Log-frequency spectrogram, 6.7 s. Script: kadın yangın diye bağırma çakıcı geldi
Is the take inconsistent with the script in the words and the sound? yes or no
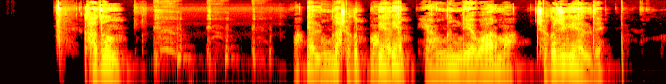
yes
